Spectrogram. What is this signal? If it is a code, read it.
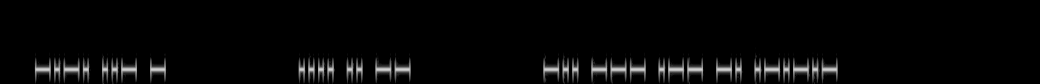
Morse code, heard as a keyed tone, about 25 wpm, 700 Hz. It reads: CUT HIM DOWN.
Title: 4x Word-Spacing - Sentences from Top 300 Words - 25wpm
